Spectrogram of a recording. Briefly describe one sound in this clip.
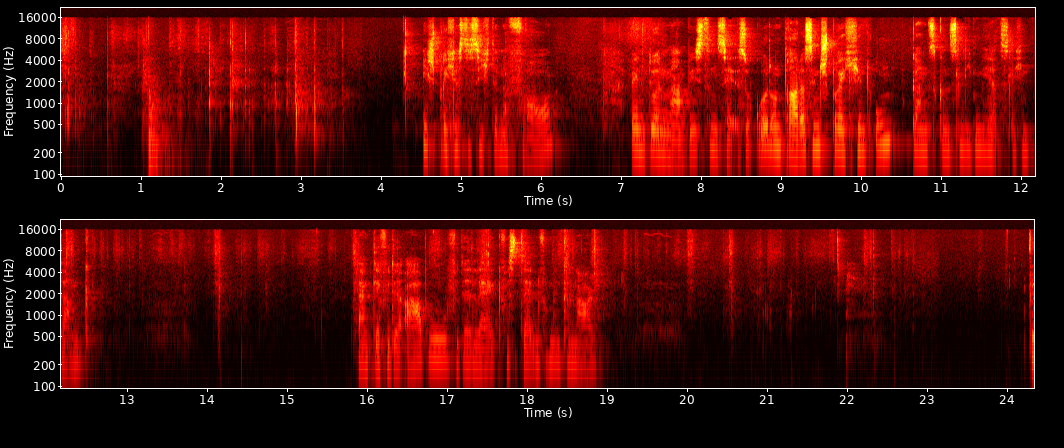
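Cards shuffle and riffle in hands.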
